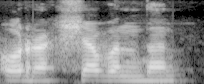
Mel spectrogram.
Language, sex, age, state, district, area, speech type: Urdu, male, 18-30, Delhi, Central Delhi, urban, spontaneous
